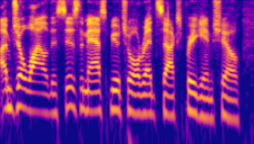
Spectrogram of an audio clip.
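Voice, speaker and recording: A man hosting a radio pregame show from the studio, moving from somber remarks on sad news to brisk sponsor reads. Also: medium pitch, no room sound. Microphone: studio microphone.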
